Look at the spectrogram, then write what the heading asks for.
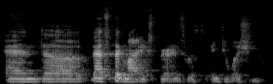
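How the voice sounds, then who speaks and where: Male participant on a video call, very bright sharp tone, roomy echo, relaxed and unscripted. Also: medium pitch, creaky. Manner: relaxed, unprepared, halting. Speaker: audience participant.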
